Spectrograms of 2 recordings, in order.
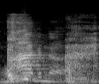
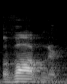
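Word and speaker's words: Wagner: thing what happens if ragna upset oh it's pronounced Vagner Vagner yeah I tried to make it sound German work all right I'm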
